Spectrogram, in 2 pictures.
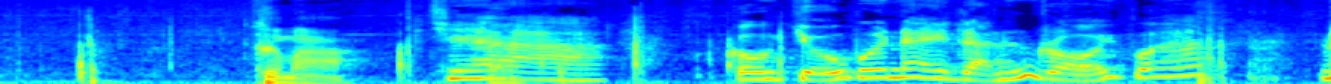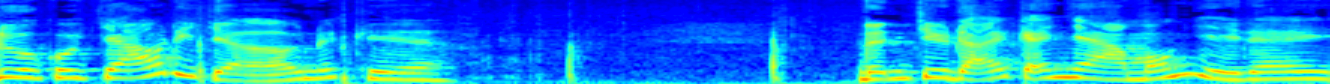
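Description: A young woman talks with animation nearby.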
